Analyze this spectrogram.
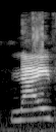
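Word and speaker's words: knife: First Wednesday में D, second sign में जी silent है, कॉम में बी साइलेंट है, नाइफ में के साइलेंट है, वॉक में एल और आवर में एच साइलेंट है।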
